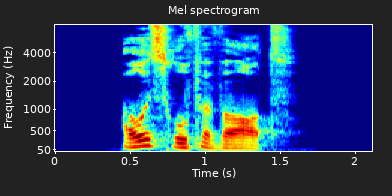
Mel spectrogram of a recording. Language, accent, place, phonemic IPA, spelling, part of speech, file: German, Germany, Berlin, /ˈaʊsʁuːfəˌvɔʁt/, Ausrufewort, noun, De-Ausrufewort.ogg
- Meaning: interjection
